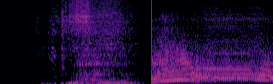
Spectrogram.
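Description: Car engine sound effect: a low engine rumble comes in about half a second in. After an abrupt cut just past two seconds, the engine revs up with a quickly rising pitch and holds as the car pulls away.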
